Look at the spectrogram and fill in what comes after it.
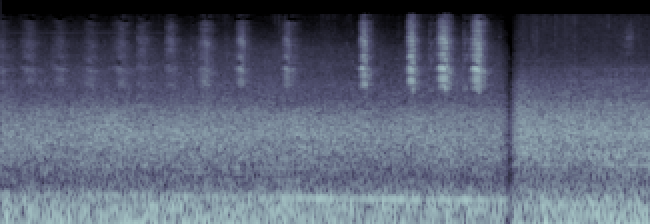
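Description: Steady outdoor background rumble under a run of short, high chirping calls from a small bird, a couple a second, quickest and loudest about three and a half to five seconds in. A brief dropout comes about five seconds in, and the low rumble is louder after it.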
